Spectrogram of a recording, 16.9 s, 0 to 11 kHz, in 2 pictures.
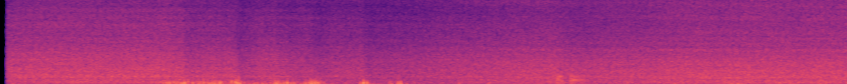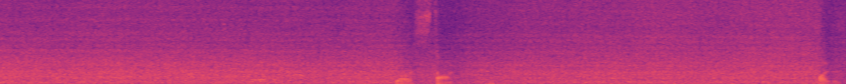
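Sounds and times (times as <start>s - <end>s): loud rushing noise: 0.1s - 16.9s.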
